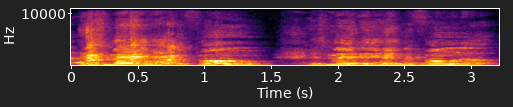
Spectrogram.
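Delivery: can't believe it, laughing. Real, not acted. Telling the hosts about the driver, laughing.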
